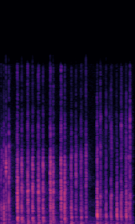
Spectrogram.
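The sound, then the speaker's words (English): Rapid, clacky typing on a factory-stock mechanical keyboard without silencing rings, fairly loud, with sharp individual keystrokes in a quick irregular rhythm and a brief pause midway. “This one is factory. So this doesn't have silencing rings on it, I don't think.”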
